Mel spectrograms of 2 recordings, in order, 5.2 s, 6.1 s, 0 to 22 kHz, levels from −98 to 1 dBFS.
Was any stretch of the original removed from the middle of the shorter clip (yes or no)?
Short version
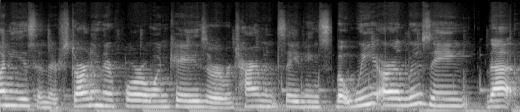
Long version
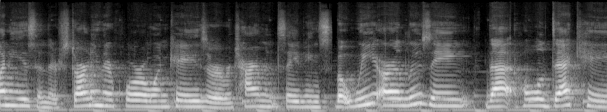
no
